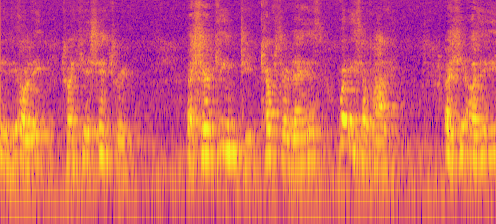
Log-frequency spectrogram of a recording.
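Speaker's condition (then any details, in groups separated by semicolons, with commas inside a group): Traumatic brain injury; near-fatal injury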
